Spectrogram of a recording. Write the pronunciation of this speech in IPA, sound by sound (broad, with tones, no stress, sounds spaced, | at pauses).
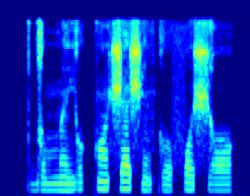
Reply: d o˨ m ɛ̃˨ j o˨˦ k ɔ̃˧ ʃ a˧ ʃ ɛ̃˨ k o˨ f ɔ˧ ʃ ɔ˧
